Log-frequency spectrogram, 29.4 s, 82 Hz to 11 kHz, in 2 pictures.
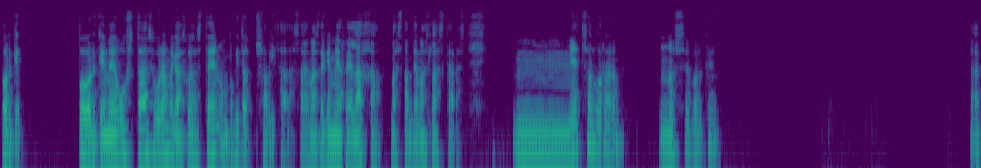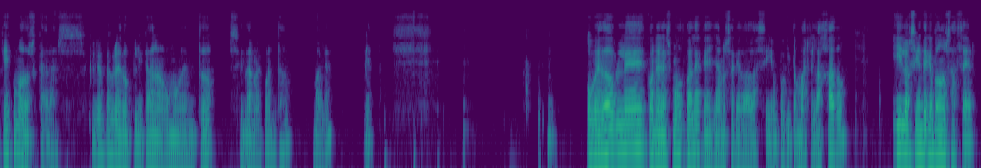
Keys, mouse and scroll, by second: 2.9-4.6 middle drag, 4.6-5.2 scroll up 3, 6.1 middle click, 6.7 scroll down 1, 8.0 ctrl+z, 8.4 ctrl+z, 9.0 middle click, 9.8 Tab, 10.4 Tab, 10.7 a, 12.3 g, 13.8 scroll up 2, 14.1-15.2 right drag, 15.2 a, 15.7 a, 16.0 w, 19.4 right click, 19.8 scroll down 2, 20.2 scroll up 1, 20.4 Tab, 20.9 Tab, 21.2 a, 21.4 a, 22.7 w, 24.8 middle click, 25.7-26.4 scroll up 5, 26.4-27.1 scroll down 6, 27.3-29.4 shift+middle drag.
